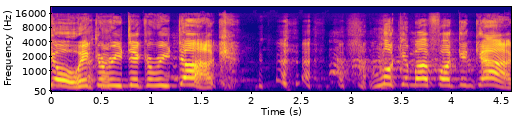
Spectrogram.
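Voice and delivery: very high-pitched stand-up comic voice. Giving a joke horror movie title, slipping into an Andrew Dice Clay voice. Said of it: "that turned into Andrew Dice Clay".

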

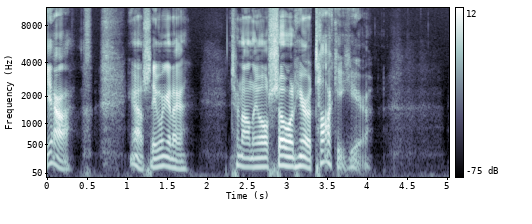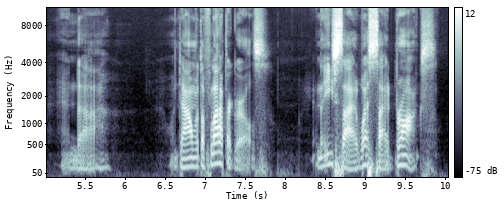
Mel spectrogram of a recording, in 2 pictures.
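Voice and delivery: put-on 1930s radio voice. Joking about calling these talkies like the old days: 1930s voice. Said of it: "that nineteen thirties voice".

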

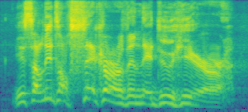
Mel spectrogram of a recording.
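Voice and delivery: thick, exaggerated put-on French accent.

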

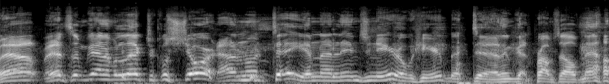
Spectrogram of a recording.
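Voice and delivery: playing dumb, pitched very high.

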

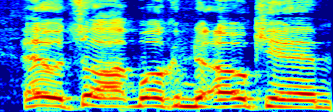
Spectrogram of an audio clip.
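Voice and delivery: try-hard cool teacher voice. Mocking a teacher trying to be your friend, imitate a try-hard cool teacher. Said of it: "We sound like that teacher that tried to be cool".

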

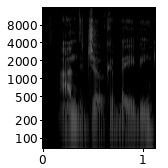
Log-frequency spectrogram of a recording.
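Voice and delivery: put-on villain voice. Retelling a drama class video, imitating a guy doing the Joker. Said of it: "he goes".

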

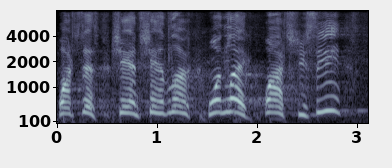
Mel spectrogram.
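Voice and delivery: put-on very high, creaky, drawn-out teasing child voice. Retelling how they once mocked their own kids, mocking the kids. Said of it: "And I just started going".

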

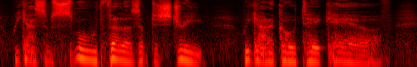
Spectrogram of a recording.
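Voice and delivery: soft, hushed, eased-out jazz man voice. Show someone who hasn't heard him lately how he talks now, in a Danny Glover voice. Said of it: "he kind of talks like this".

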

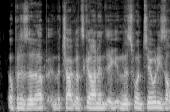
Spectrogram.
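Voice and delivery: ordinary talk, nothing marked

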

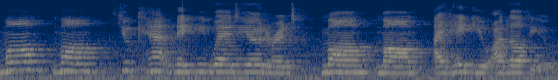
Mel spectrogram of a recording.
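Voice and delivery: ordinary talk

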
